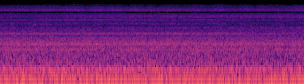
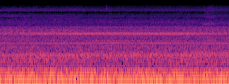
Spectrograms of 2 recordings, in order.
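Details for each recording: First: Window air conditioner starting up in a hot, humid garage: steady low compressor hum with an even fan rush and no knocks or rattles while it builds head pressure. Running normally. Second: Window air conditioner running in a hot garage: loud, steady low hum and drone with a rough edge, a little quieter after some use. The fan motor needs bearings or replacing.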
